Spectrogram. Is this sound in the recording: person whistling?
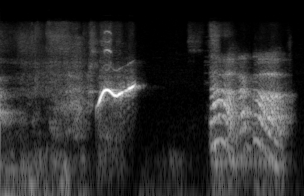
yes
